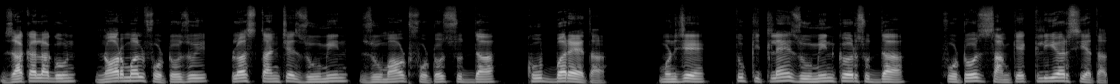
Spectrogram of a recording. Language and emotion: Goan Konkani, neutral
